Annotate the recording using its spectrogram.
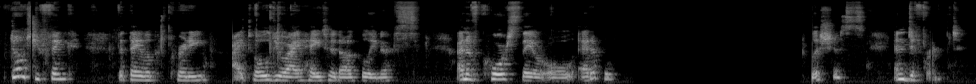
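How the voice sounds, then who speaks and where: A woman's voice: medium pitch, far from the mic, natural voice. A woman voicing an eccentric, boastful male chocolate maker, proud and showy in manner.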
